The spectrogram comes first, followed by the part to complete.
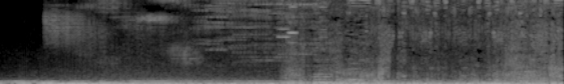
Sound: technology beeping

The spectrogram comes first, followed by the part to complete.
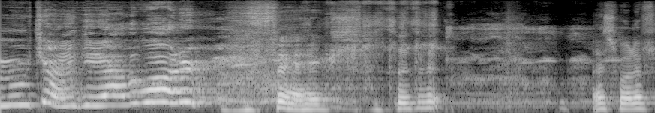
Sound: laughter

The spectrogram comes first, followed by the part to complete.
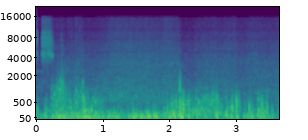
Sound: waves crushing

